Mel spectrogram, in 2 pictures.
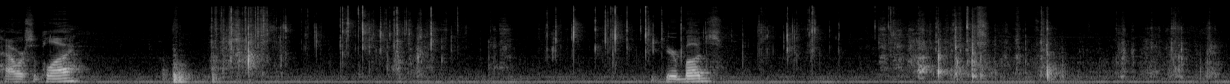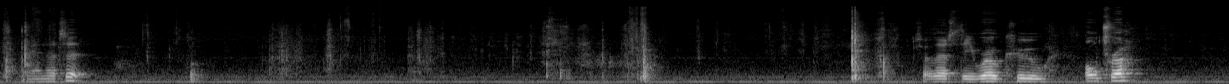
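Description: Cardboard packaging rustles and scrapes as hands unpack a box.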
